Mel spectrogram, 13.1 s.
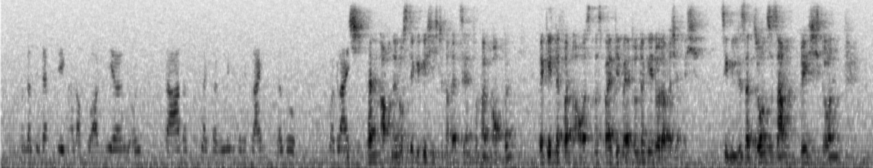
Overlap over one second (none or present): present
